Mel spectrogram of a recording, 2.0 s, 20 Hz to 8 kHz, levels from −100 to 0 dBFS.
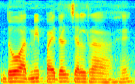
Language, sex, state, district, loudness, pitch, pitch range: Hindi, male, Arunachal Pradesh, Lower Dibang Valley, -16 LUFS, 115 Hz, 110-120 Hz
